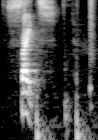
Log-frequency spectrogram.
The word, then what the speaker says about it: Seitz: Q&A by the way my last name is pronounced cites so Seitz thank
